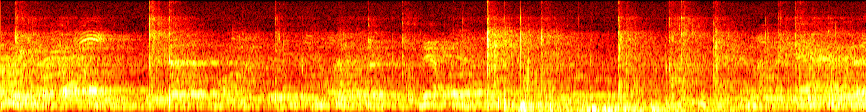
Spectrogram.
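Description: Badminton rackets striking shuttlecocks, several sharp cracks scattered through the moment, over the chatter of many voices echoing in a large gym hall. A low rumble comes in about five seconds in and lasts a couple of seconds.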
